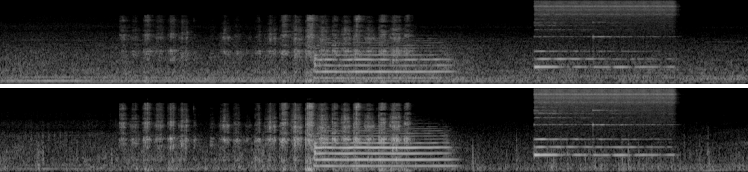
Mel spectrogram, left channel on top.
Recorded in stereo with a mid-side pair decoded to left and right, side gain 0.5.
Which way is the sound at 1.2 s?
60° right.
